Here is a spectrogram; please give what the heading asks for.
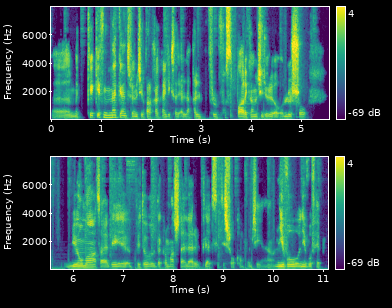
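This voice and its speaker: A man with a Moroccan accent argues casually about football at a very rapid clip. His pitch sits in the middle, and he keeps switching into French phrases and repeating his points insistently. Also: vocal fry, soft background music. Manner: mixes in many French phrases.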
